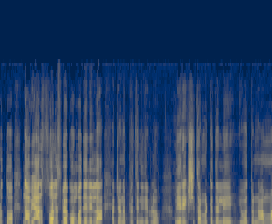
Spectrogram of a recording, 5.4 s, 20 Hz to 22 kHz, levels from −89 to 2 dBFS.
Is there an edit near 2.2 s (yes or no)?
yes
